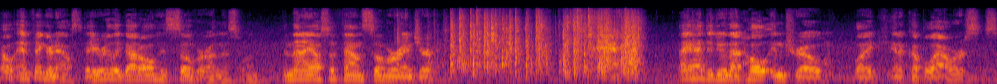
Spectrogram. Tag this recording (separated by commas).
inside a small room, Speech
